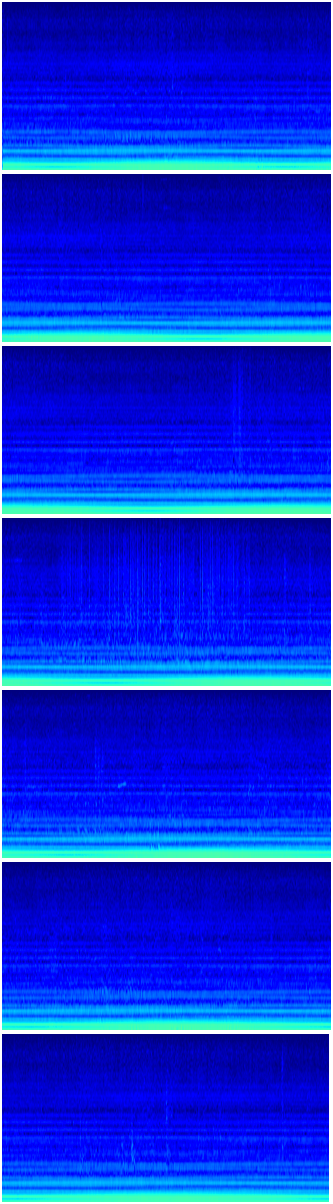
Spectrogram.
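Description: Steady electrical mains hum: one low tone with several higher overtones stacked above it, holding at an even level throughout. A brief faint rustle comes about halfway through.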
